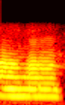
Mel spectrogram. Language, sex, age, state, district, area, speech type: Assamese, female, 60+, Assam, Tinsukia, rural, conversation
